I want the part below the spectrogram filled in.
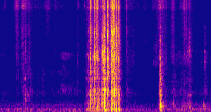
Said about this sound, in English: shuffle these cards here.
